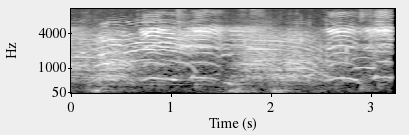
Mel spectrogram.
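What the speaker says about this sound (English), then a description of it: "Crowd is getting rowdy." A rowdy crowd of fans at a professional ultimate frisbee game shouts and cheers in overlapping bursts, close and loud, with a commentator's voice faintly under the noise.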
